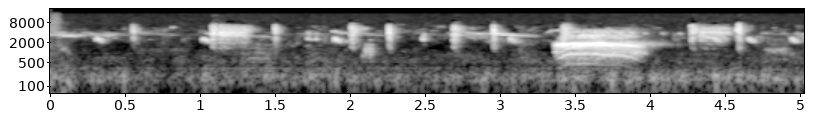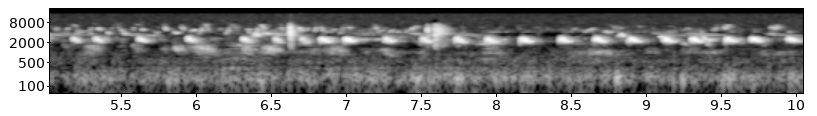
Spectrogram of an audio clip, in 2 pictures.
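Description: Small birds chirping and twittering throughout, with a fast, even run of repeated chirps (about five a second) in the second half. One loud pitched call about three and a half seconds in stands out above the rest.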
